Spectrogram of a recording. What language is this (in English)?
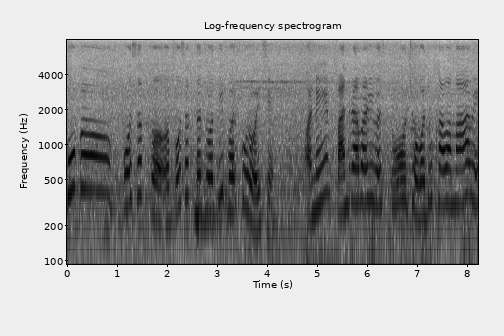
Gujarati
